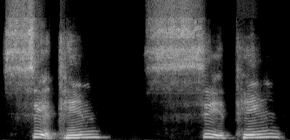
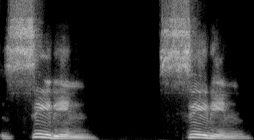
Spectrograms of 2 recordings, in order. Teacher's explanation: la flap T es característica del USA English. O sea, los norteamericanos son los que hacen esto.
